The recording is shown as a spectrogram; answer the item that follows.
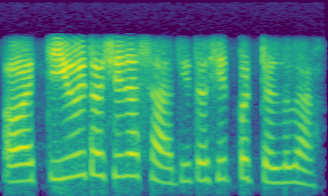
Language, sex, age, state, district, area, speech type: Goan Konkani, female, 18-30, Goa, Murmgao, rural, conversation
